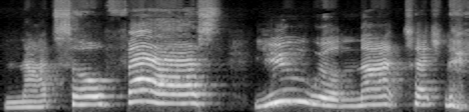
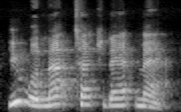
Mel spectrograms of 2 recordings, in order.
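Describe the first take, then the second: First: Slow, stern warning; a hint of a stern judge; mock stern court. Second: Said in the usual way. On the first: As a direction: lay down the law slowly. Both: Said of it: "they said".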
